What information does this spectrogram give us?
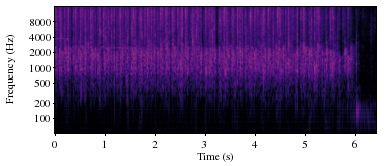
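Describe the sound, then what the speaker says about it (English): Audience applause at an outdoor groundbreaking ceremony for a logistics company, sustained loud clapping from a crowd that stops abruptly near the end. "Let's give them all a round of applause."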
